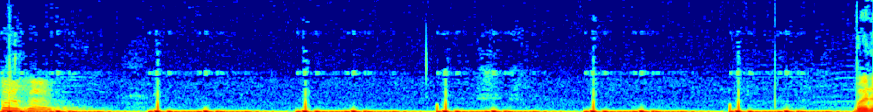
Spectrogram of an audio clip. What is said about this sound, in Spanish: culminó con la fabricación del primer metrónomo arrítmico de la historia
